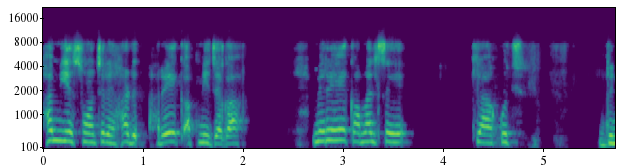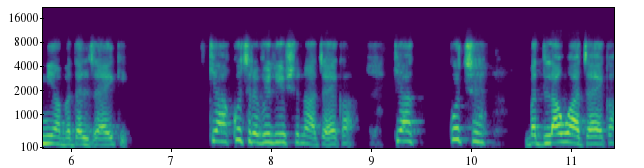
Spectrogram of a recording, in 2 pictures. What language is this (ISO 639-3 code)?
urd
